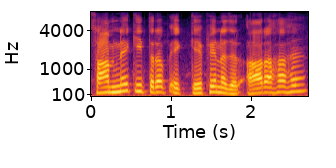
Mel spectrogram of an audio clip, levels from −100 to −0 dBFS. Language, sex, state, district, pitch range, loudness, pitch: Hindi, male, Rajasthan, Jaipur, 175-215 Hz, -13 LUFS, 195 Hz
